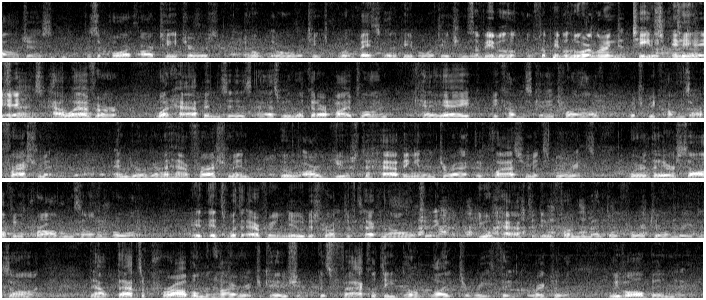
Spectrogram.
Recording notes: We are live at InfoComm 2012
